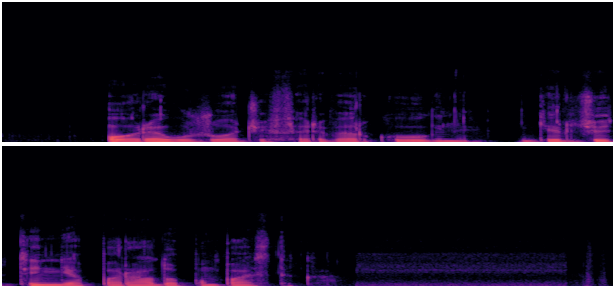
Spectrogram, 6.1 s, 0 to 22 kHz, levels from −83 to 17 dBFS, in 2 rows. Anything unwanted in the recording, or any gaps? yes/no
no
